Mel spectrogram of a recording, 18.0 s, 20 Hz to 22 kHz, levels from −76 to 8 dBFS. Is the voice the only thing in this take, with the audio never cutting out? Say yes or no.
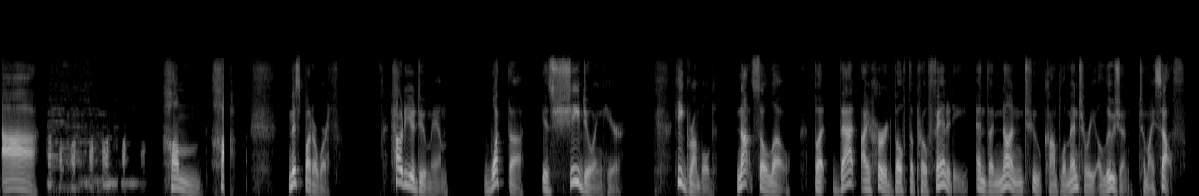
no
